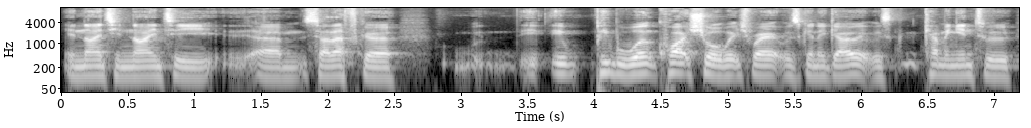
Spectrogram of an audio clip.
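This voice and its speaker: A middle-aged man with an English accent, a charity founder chatting as a podcast guest, relaxed and full of surf slang and fillers. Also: mid-range voice, a little fast. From England. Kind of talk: casual interview chat.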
